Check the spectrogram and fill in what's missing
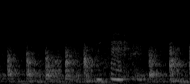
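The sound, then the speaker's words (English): Loud, rapid knocking on a door in a movie, a quick series of heavy raps that pauses briefly mid-way before resuming, with a voice faintly mixed in underneath. “Man, the knocking in this fucking movie.”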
